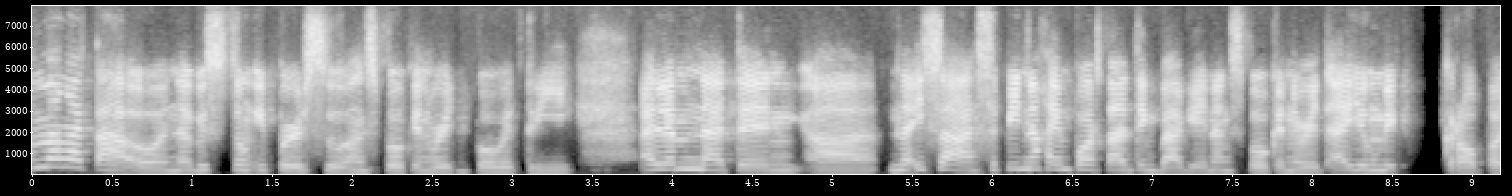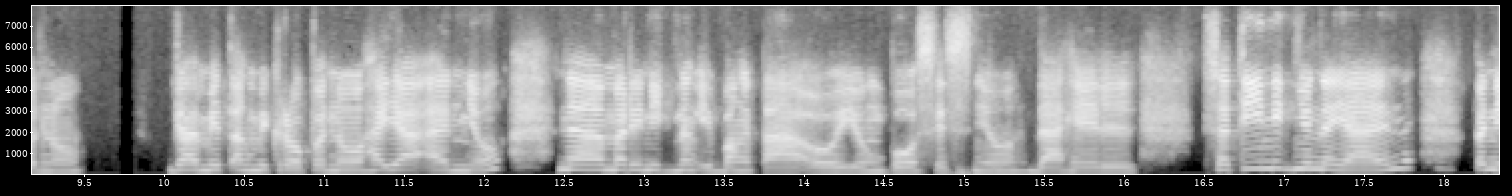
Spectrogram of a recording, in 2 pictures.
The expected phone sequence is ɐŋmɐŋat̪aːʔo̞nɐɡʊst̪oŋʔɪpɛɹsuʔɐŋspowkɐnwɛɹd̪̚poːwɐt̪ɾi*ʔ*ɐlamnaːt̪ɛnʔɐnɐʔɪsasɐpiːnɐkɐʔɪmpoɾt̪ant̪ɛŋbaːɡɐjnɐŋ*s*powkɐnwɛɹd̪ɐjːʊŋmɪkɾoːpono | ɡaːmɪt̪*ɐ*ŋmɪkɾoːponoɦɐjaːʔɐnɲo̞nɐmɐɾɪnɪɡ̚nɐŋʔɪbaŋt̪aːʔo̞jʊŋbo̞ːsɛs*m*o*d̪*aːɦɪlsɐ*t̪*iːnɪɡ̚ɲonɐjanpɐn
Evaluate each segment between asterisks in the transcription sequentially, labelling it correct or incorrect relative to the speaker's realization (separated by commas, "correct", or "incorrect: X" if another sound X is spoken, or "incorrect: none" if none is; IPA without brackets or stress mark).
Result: correct, correct, correct, incorrect: ɲ, correct, correct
